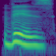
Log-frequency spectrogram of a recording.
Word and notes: viz: vız

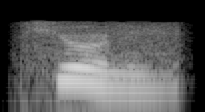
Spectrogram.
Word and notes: purely: ‘pjʋrlı

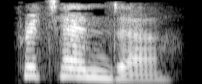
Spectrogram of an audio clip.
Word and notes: pretender: prı’tendər

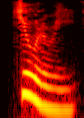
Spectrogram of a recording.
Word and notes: jewellery: ‘dʒu:əlrı

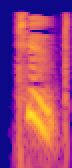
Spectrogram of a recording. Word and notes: toot: tu:t

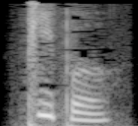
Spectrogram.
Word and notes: people: ‘pi:pəl

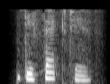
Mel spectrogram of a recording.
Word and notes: defective: dı’fektıv

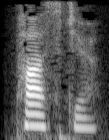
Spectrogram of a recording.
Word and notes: pasture: ‘pæstʃər

